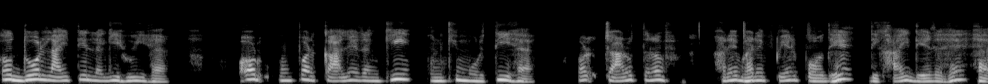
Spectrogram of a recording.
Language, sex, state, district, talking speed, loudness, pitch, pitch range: Hindi, male, Bihar, East Champaran, 140 wpm, -21 LUFS, 180 Hz, 160-205 Hz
